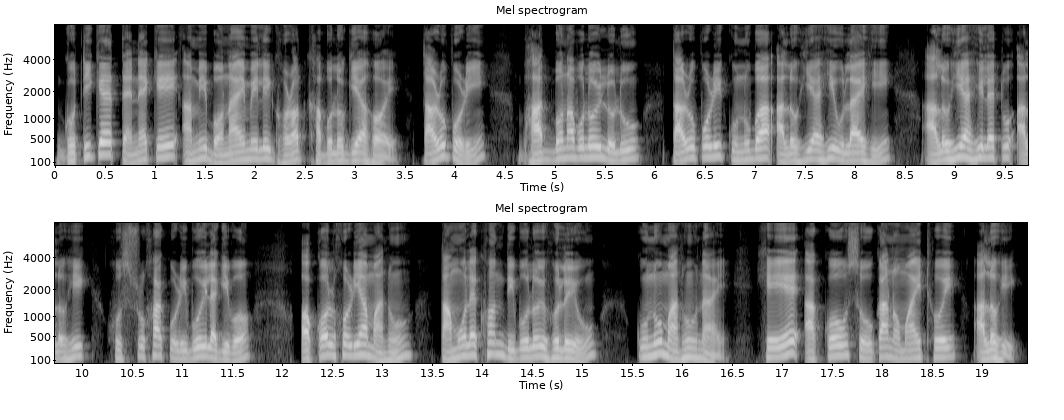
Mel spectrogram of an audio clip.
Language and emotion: Assamese, neutral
